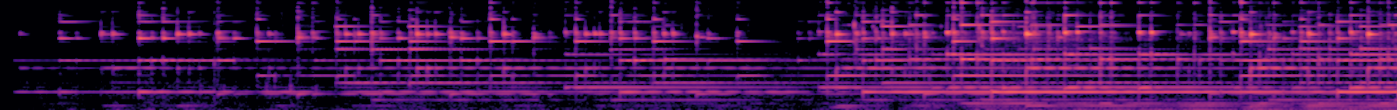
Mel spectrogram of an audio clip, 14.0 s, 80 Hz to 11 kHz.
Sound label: 3 cakra chime; cakrova zvonkohra solarna 3 cakra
